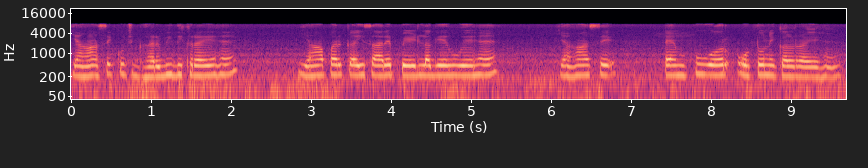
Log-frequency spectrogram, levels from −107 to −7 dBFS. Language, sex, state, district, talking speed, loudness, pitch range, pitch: Hindi, female, Uttar Pradesh, Budaun, 165 wpm, -25 LUFS, 215-225 Hz, 220 Hz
